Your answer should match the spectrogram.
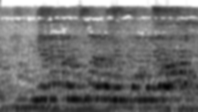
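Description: A woman singing into a microphone over backing music, holding long notes that slide between pitches above a steady bass.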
